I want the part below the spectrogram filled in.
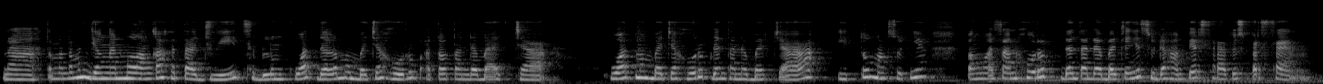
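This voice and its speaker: A woman gives a casual reading lesson, patiently saying each letter sound over and over so learners can hear the difference. Her voice sits a little high. The room around her is roomy and echoing. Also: steady tone, moderate pace, a little mellow. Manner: patient, demonstrates letter sounds by repeating them. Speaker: Quran reading teacher.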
